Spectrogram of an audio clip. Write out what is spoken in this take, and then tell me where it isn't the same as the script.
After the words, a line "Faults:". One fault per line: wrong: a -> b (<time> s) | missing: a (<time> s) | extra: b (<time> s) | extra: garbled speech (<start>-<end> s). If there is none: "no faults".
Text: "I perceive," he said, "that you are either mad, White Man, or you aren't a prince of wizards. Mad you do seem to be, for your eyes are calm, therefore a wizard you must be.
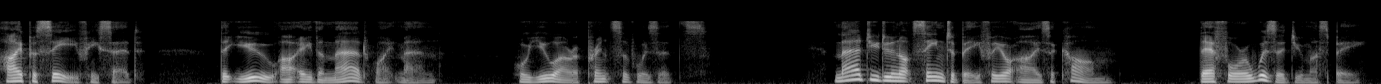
"I perceive," he said, "that you are either mad, White Man, or you are a prince of wizards. Mad you do not seem to be, for your eyes are calm, therefore a wizard you must be.
Faults:
wrong: aren't -> are (5.6 s)
extra: not (9.0 s)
